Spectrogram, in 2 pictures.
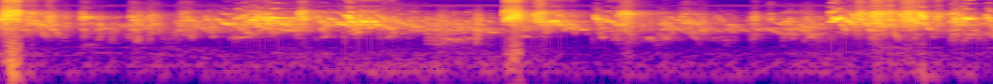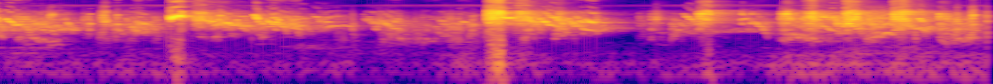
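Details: Budgerigars chirping in a pet store: bursts of scratchy, squeaky chatter every couple of seconds, each opening with a sharp click-like note, over a constant background of softer warbling.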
